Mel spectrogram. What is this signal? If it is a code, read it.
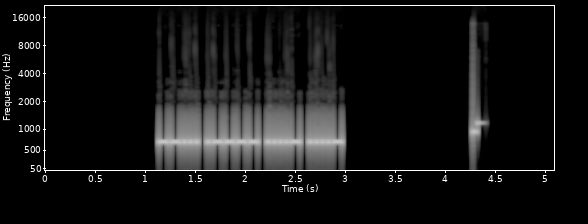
Morse code, heard as a keyed tone, about 40 wpm, 700 Hz. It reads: 7144
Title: Numbers - 4-Digit 40wpm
